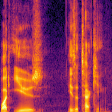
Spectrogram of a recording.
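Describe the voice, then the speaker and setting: A man's voice: sits low, monotone, takes it slowly, bright, forceful tone, clean tone, dry recording. A man streaming a card game, musing in a mock-philosophical way and asking himself questions as he plays. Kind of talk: casual live-stream commentary.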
